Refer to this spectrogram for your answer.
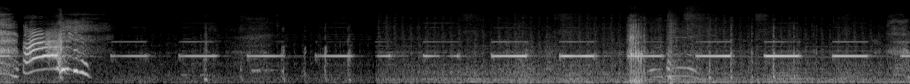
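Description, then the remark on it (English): A garbage truck's reversing alarm beeps steadily in a regular high-pitched pulse, repeating about every half second over a low engine rumble, with a few brief squeaks and knocks mixed in. “Hear that's that a song?”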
